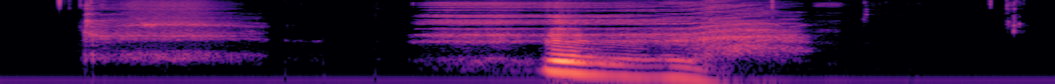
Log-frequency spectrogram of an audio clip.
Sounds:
Human voice

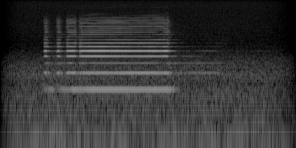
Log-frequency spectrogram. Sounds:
roadway noise, Motor vehicle (road), Vehicle, Car, car horn, Alarm

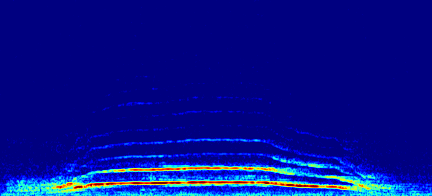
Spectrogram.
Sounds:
pets, Dog, Animal

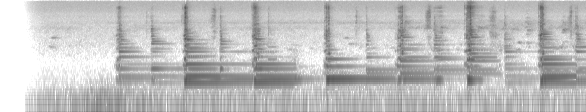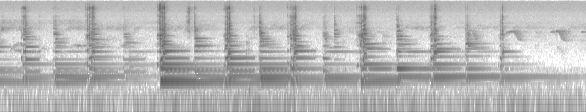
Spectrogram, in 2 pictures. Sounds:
Musical instrument, Music, Plucked string instrument

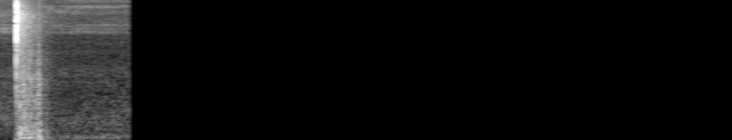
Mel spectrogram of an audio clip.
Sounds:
Fire

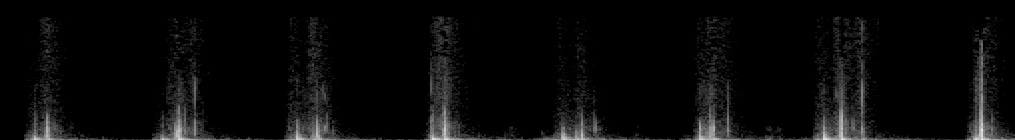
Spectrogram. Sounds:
footsteps

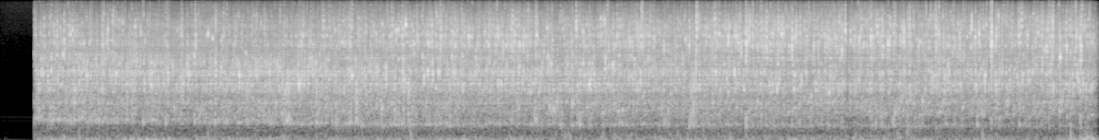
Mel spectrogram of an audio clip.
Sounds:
home sounds, Water tap, Sink (filling or washing)

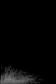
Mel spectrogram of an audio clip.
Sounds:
Music, Brass instrument, Musical instrument

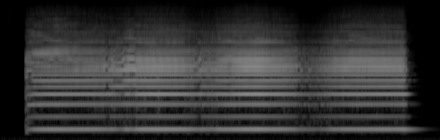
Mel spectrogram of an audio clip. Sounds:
Bowed string instrument, Music, Musical instrument

